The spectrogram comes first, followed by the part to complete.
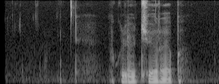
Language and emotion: Russian, neutral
